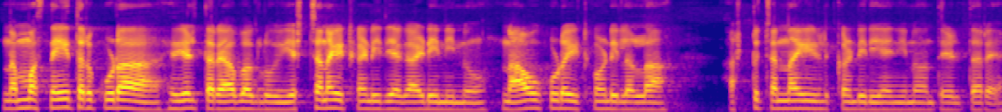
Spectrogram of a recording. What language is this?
Kannada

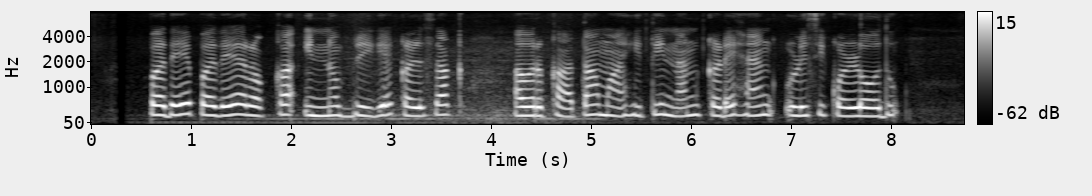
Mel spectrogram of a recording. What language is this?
Kannada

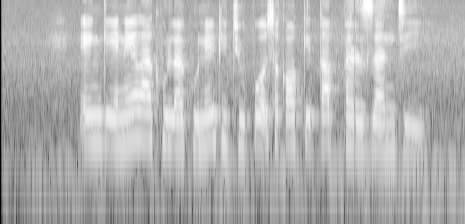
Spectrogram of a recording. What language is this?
Javanese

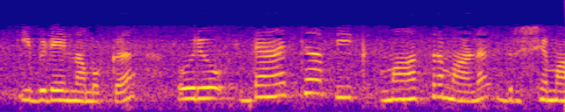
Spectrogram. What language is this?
Malayalam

